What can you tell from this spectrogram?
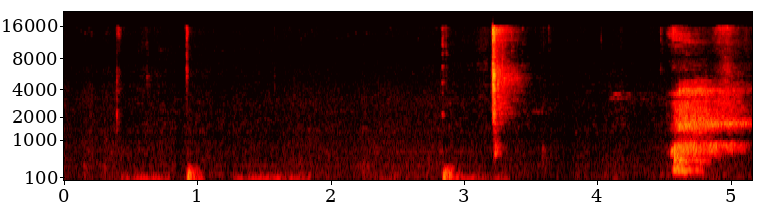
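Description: Two soft knocks about two seconds apart, a brief hiss, and a short breath-like sound near the end.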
